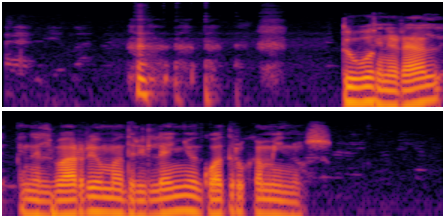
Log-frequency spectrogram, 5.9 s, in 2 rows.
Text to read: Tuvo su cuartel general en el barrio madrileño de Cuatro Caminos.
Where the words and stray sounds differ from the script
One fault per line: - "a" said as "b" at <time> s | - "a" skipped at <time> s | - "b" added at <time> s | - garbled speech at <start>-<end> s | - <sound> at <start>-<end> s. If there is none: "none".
- laugh at 0.8-1.9 s
- "su cuartel" skipped at 2.5 s
- "de" skipped at 4.2 s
